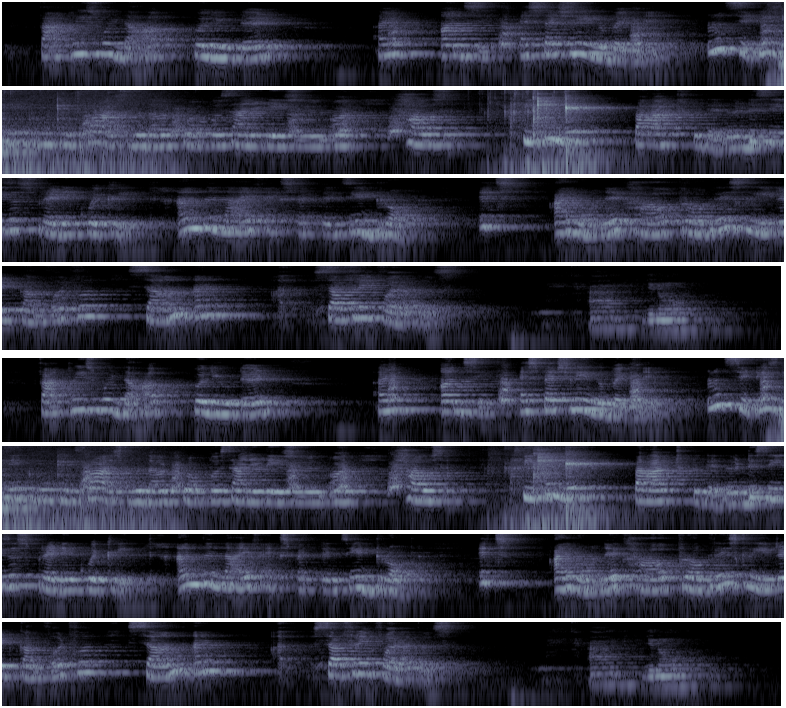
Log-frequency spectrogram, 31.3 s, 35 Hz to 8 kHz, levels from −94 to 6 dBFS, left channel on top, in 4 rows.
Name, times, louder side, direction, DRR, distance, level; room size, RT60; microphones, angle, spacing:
voice 1, 0.4-1.6 1.9-2.7 3.7-4.0 4.4-4.9 5.2-6.6 7.0-12.3 13.0-13.7 14.1-16.9 17.2-19.7 20.4-20.7 21.1-24.4 24.7-25.7 26.2-26.3 26.6-27.9, right 2 dB, 75° right, 0 dB, 1.6 m, -42 dB
sound 1, 3.8-4.1 5.0-5.2 6.2-6.5 7.6-7.8 8.6-8.8 9.5-9.7 10.6-10.9 11.1-11.4 11.7-11.9, right 4 dB, 45° right, 0.5 m, -46 dB
sound 2, 7.6-9.8 12.5-13.5, left 4 dB, 80° left, 1.5 m, -43 dB
voice 2, 28.8-30.5, left 1 dB, 10° right, -5 dB, 1.8 m, -50 dB
11.5 x 6.4 x 5.0 m, 1.3 s
head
